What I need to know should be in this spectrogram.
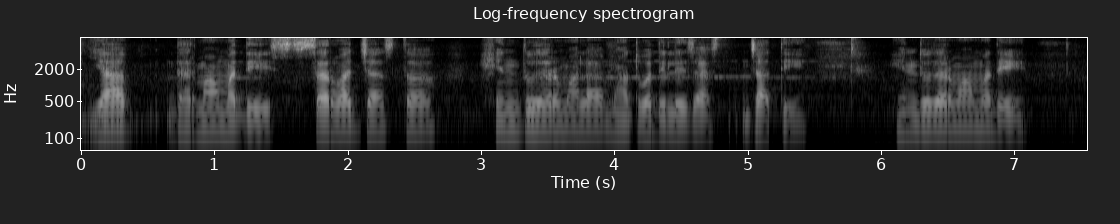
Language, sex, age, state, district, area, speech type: Marathi, male, 18-30, Maharashtra, Nanded, urban, spontaneous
